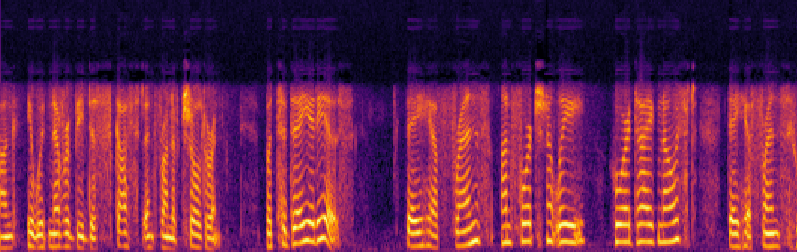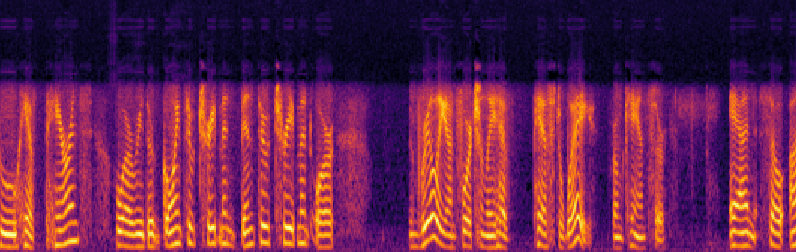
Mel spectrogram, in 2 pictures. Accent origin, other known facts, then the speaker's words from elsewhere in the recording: North Shore of Chicago, Illinois, United States; I'm from the North Shore of Chicago. I live about 30 miles north of Chicago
